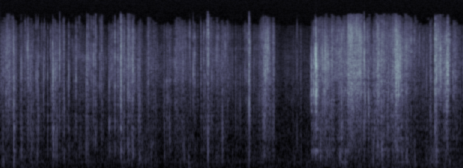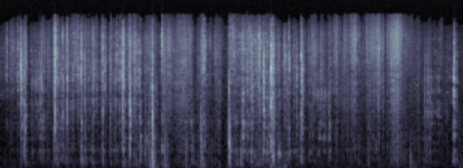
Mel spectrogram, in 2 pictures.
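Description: Plastic mailer bag crinkling and rustling as it is cut open with a pocket knife. After a short gap about four seconds in, louder, denser crinkling, rustling and scraping of packaging as the cardboard-wrapped tray is unpacked.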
